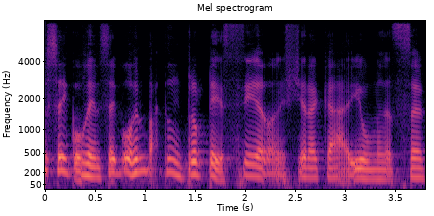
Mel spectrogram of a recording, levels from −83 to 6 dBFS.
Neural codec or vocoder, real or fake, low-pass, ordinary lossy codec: codec, 16 kHz, 1 kbps, FunCodec, trained on LibriTTS, 50 frames a second; fake; none; none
